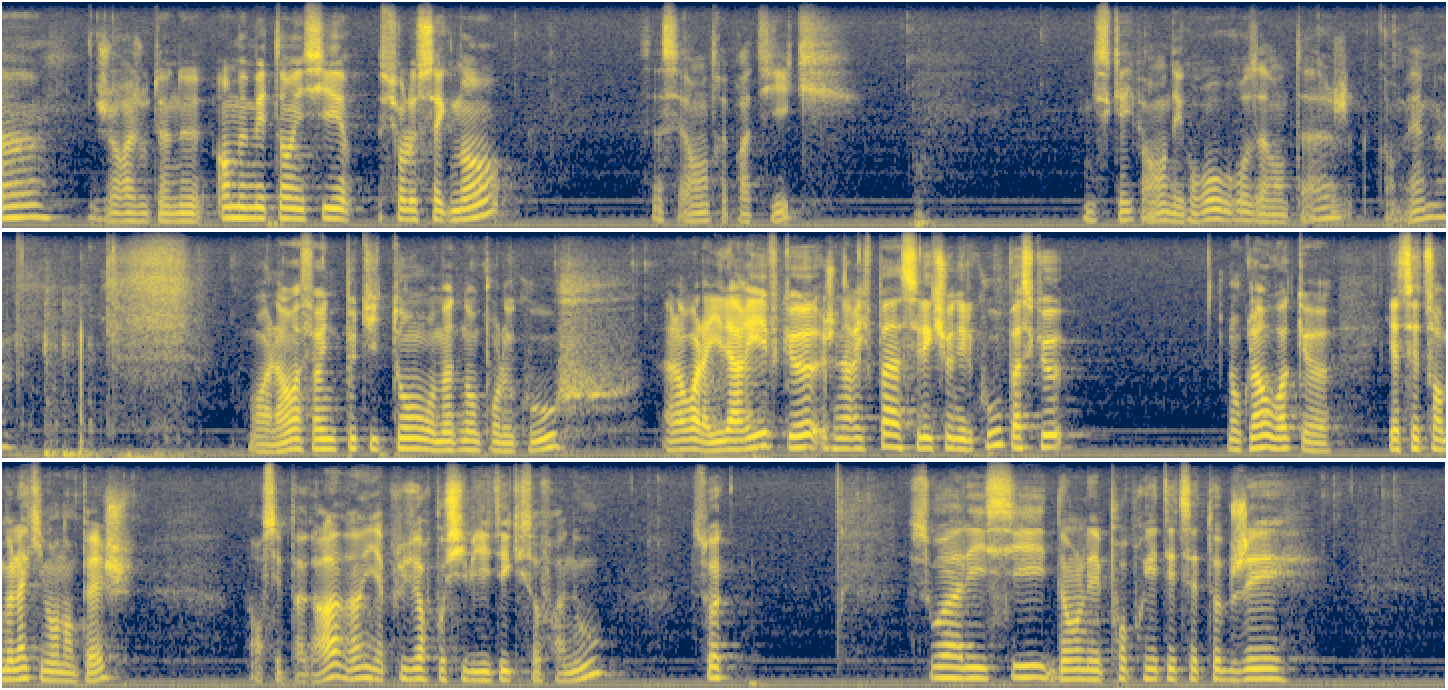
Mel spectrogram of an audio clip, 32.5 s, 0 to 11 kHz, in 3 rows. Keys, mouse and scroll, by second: 0.8 click, 4.3-5.7 drag, 6.2-7.4 drag, 7.9-11.0 drag, 11.3 KP_Subtract, 12.1 F1, 12.4-13.5 drag, 13.7 F2, 14.5 click, 15.4 click, 16.5 click, 22.2-23.3 drag, 26.6 right click, 28.1 middle click, 29.2 middle click, 29.5 click, 30.1 right click, 31.7 middle click, 31.8 click.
